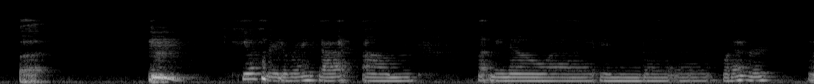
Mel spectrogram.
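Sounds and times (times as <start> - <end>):
person burping: 0.2 - 0.5, 1.5 - 1.9
speech: 2.4 - 8.1.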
